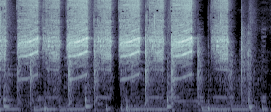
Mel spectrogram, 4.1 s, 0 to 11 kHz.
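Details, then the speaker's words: Shimano Di2 11-speed front derailleur servo, after repairing a whizzing unit that did not move the cage: short repeated bursts of high rising whir, about four shifts, a bit rough and loud. Gear teeth are slightly damaged but it works. "bit louder because obviously the teeth are slightly damaged but it works"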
